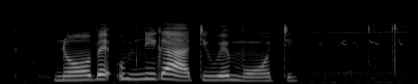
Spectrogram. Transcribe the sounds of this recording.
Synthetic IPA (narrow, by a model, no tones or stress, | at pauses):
nɔɓɛʔum̩nik̬atʼiwɛmoːd̥ʱʼi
